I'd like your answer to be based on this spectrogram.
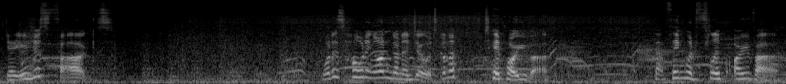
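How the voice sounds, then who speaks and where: A woman's voice: high voice, very animated, a little slow, pauses often, noisy background. A young Australian woman giving chatty movie reaction commentary, exclaiming at the screen and laughing often. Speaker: YouTube vlogger. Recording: film audio and music behind.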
